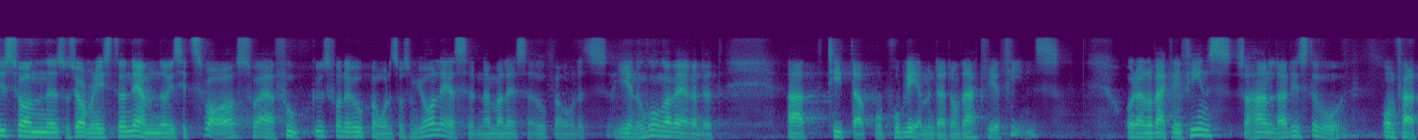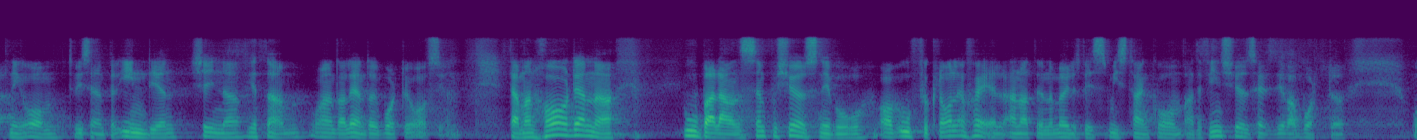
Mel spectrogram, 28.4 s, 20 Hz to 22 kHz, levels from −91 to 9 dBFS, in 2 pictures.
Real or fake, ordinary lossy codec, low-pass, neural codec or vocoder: fake; none; 7.2 kHz; codec, 24 kHz, 0.9 kbps, DualCodec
